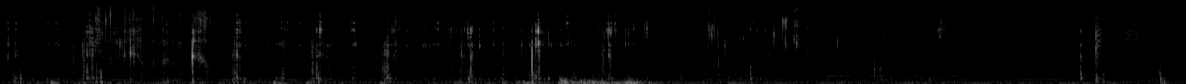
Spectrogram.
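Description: Soft, glutinous food being chewed close by, with quiet, irregular wet smacks and crunchy bites spaced unevenly.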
